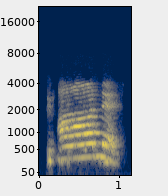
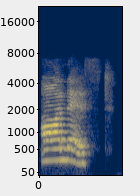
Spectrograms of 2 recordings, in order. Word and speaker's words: honest: Because H is silent. Okay. So the The sound starts from here. Honest. A. A. Okay. It starts starts with a vowel sound. Honest.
